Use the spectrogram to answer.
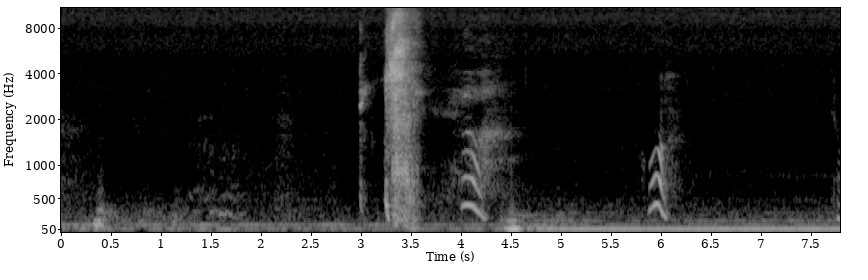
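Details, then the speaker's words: A sharp sneeze followed by breathy vocal sighs over a steady air-conditioner hum; part of an adult woman's sneezing fit triggered by shower water sprayed up her nose. "And so now I'm just sitting here in a towel. Sneezing my head off"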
